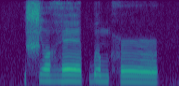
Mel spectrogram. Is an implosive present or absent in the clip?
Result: present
